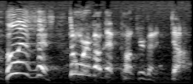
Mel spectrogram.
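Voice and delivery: high-pitched, hammed-up panicky outburst; mock freaking out. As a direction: imitate a teacher losing it on the phone. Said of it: "He's, like, freaking out".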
